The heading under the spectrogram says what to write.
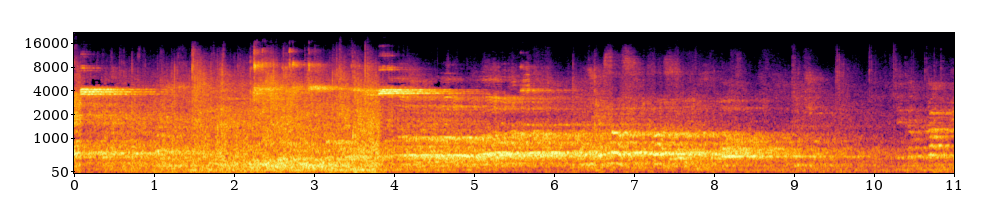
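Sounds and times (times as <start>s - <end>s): ball bouncing on floor: 0.6s - 3.8s
players' footsteps: 0.6s - 3.8s, 6.1s - 11.0s.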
